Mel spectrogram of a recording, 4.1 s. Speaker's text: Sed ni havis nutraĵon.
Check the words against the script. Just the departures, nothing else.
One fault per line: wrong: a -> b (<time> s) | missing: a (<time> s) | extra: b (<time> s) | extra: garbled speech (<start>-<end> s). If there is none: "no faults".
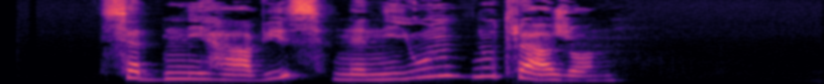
extra: neniun (1.8 s)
